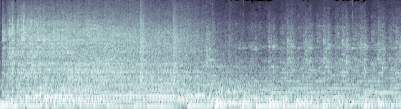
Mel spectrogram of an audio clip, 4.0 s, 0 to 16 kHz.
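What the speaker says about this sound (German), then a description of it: "Mit dem originalgetreuen Nachbau fährt es sich allerdings eher gemütlich." Faithful replica of the Opel RAK 2 rocket car driving at a leisurely pace, a loud, close engine drone with shifting pitch held steady throughout.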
